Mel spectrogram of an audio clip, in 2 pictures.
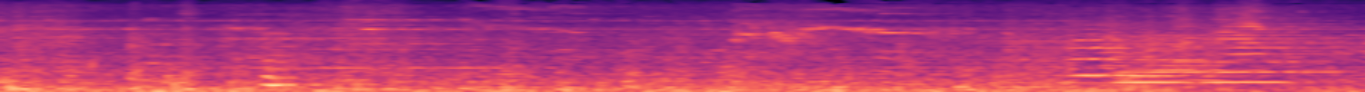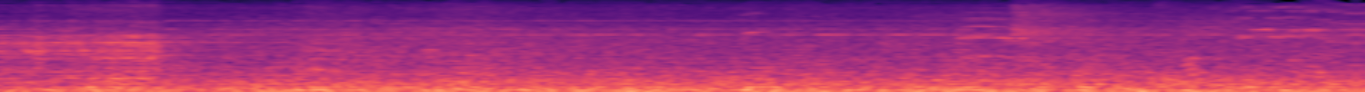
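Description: A train running on the tracks in the station, a steady low rumble, with a short pitched tone about four seconds in.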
